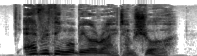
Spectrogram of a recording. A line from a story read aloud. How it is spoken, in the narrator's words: she said hastily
